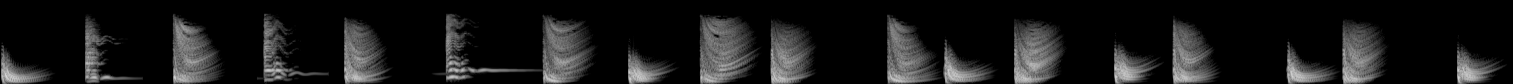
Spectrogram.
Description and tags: Different Boing Sounds designed with the Ableton Operator. Everything is synthesized, no samples used.
Boing, design, effect, fx, game-sound, metalspring, sfx, sound, sound-design, spring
